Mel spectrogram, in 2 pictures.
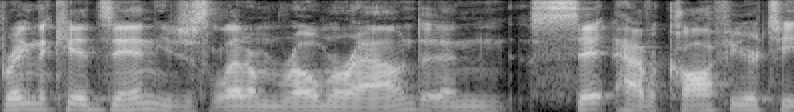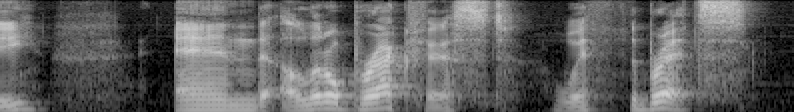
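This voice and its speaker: A man with a New York accent and a fairly high pitch speaks at a fairly slow pace in a very clean recording with a silent background. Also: ordinary pitch variation. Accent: New York area American. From New York City suburbs, US. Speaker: podcast host. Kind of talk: casual monologue.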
